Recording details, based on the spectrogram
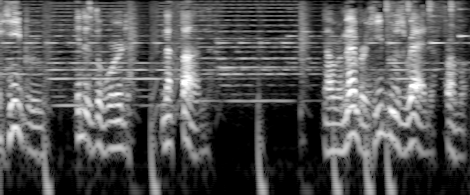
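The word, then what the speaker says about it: נתן: In Hebrew, it is the word Nathan. Now remember, Hebrew's read from right to left. Nathan is spelled Nun, Ta, Nun.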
